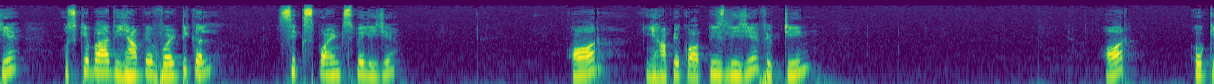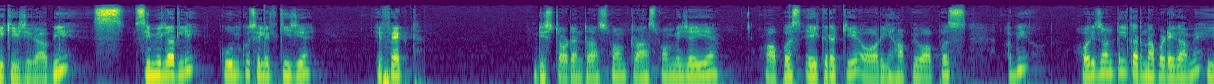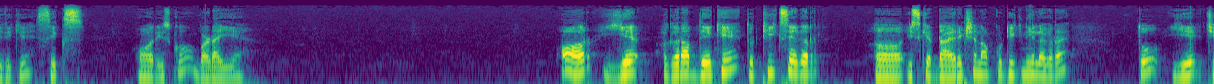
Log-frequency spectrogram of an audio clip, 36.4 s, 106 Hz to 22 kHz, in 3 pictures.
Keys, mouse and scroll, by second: 1.4 click, 1.9-4.9 scroll up 1, 5.2 click, 6.9-8.2 scroll up 1, 11.8 click, 18.0 click, 19.9-21.7 scroll up 1, 22.1 click, 23.0-26.1 scroll up 1, 26.2 click, 27.4-31.8 scroll up 1, 31.8 click, 35.4 click, 36.0-36.4 scroll down 1.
